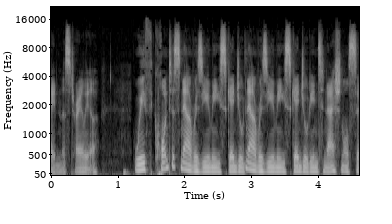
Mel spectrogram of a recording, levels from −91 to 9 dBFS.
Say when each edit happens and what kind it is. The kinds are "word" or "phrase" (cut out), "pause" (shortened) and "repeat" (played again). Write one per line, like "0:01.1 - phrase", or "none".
0:01.2 - pause
0:02.9 - repeat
